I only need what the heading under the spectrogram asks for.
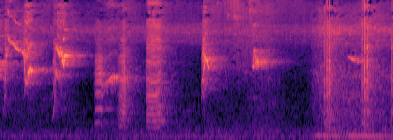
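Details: Juvenile Javan myna calling to companions, giving a few separate whistled notes that sweep down then level off, mixed with short rasping bursts, gaps between them, faint low hum beneath.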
